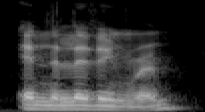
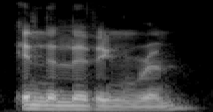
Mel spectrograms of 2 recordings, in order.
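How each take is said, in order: Both takes have the same delivery.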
